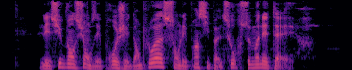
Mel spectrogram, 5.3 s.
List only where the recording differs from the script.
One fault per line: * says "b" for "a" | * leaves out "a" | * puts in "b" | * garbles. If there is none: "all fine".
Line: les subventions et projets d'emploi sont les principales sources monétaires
all fine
